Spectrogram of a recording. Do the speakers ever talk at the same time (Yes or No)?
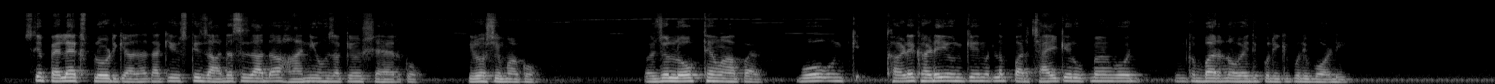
No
